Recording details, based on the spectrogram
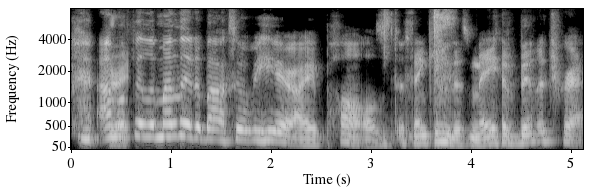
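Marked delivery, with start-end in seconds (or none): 0.1-2.2 fake Italian accent, high-pitched. Joking about a cat during a reading: put-on Italian accent. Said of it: "Is your cat putting on an Italian accent".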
